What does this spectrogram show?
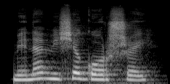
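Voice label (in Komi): менам висьӧ горшӧй, Komi, female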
